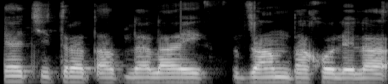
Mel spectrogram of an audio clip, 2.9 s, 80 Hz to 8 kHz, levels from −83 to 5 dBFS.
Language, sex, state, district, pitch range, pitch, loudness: Marathi, male, Maharashtra, Dhule, 125-130 Hz, 125 Hz, -16 LUFS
